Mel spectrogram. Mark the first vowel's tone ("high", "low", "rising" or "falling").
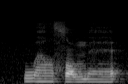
high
